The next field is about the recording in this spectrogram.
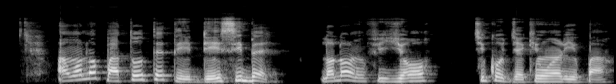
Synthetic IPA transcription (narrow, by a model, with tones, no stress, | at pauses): a˨w̃ɔ̃˧˦lɔ˦k͡pa˨˦to˦te˦˨te˨de˨˦si˦bɛ˦˨ | lɔ˧lɔ˦ɾ̃ũ˧fi˧jɔ˦ | ti˦ko˦˨d͡ʒɛ˨ki˦w̃ɔ̃˦ɾi˧k͡pa˧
